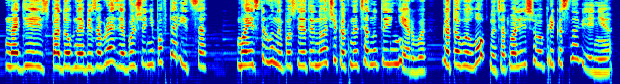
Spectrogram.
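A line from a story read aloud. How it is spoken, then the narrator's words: Capricious shriek. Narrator (Russian): капризно взвизгнула скрипка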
